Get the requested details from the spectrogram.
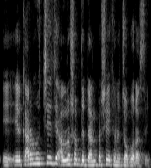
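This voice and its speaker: A man teaching a Quran class, explaining rules patiently and slowly stretching out Arabic sounds as examples. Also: high-pitched, darkish tone. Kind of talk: classroom lesson.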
